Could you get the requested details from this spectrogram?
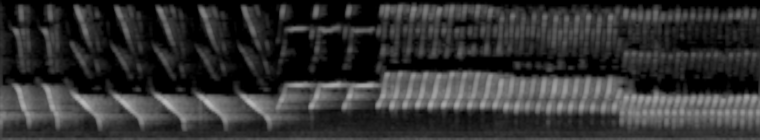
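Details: Singing domestic canary: rhythmic descending swooped whistles, about three per second, then quickening into very high, dense, rattling trills that drop slightly in pitch toward the end, with no other sounds.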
